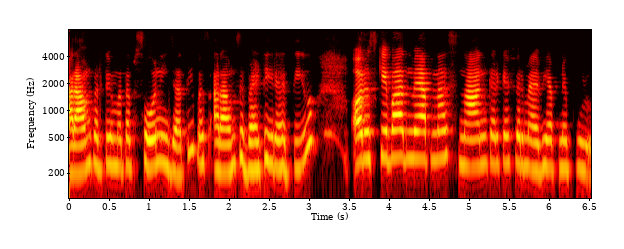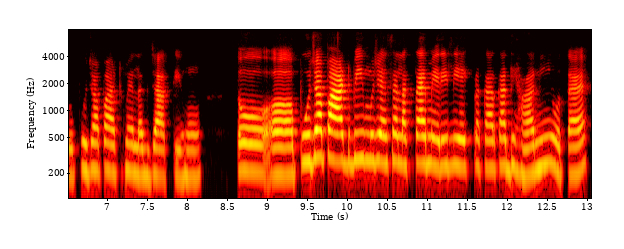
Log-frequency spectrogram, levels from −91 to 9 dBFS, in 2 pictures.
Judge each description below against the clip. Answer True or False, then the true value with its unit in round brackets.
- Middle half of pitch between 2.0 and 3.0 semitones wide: False (3.6 semitones)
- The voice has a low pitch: False (240 Hz)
